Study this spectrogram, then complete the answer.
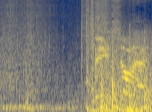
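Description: Gunfire breaks out during an Apex Legends match, with a sudden burst of rapid shots rising over quieter background game noise, fairly loud and close.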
